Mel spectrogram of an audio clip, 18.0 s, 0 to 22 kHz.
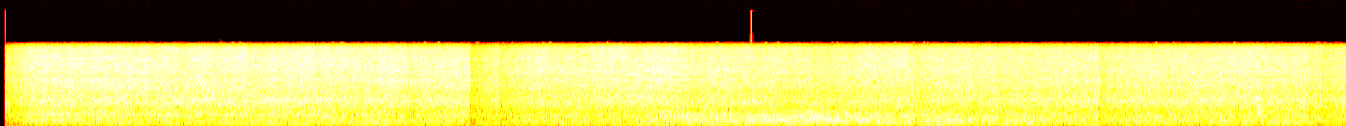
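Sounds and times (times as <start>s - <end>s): heavy rain: 0.1s - 17.9s
low thunder rumble: 8.4s - 17.9s.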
